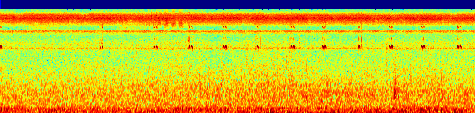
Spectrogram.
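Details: Night-time cricket chorus. Crisp, high chirps begin after a brief pause and then repeat evenly about twice a second over a continuous shrill background buzz and soft low rumble.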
